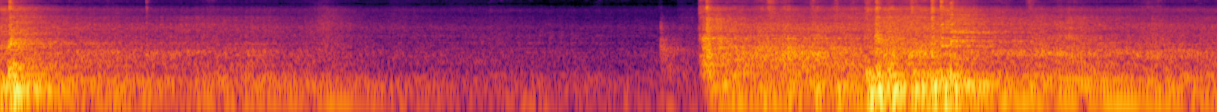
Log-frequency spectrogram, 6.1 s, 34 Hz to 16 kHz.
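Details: Junkyard 1969 Chevy C10 with spark present and a sticking carburetor; the owner suspects a poor cap and rotor. The starter labours with uneven low churning, pauses, then cranks harder, and the engine never catches: a weak, struggling starter.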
